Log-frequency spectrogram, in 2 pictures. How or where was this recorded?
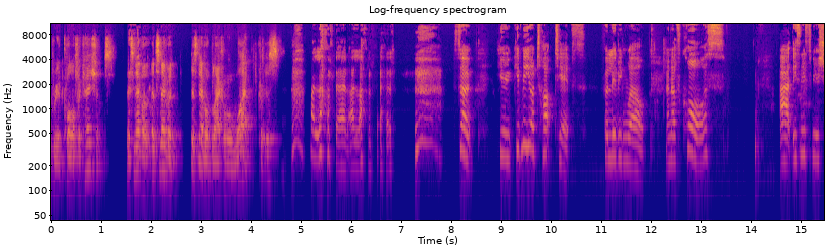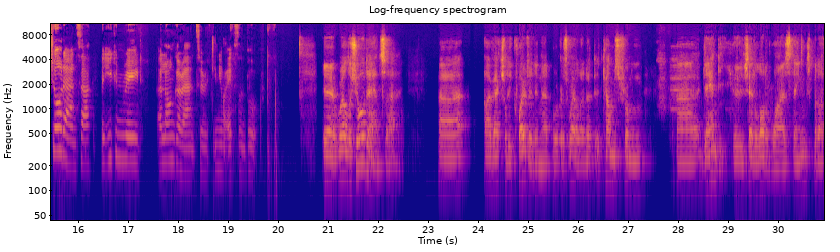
video call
